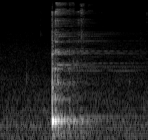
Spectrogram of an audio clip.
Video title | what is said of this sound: এই পরিপাটি অভ্যাস গুলো থাকলেই তবে একটা গৃহিণী পরিপাটি সংসার তৈরি করতে পারবে | শুকনো শুকনো আছে, শুকনো শুকনো খেজুরই ভালো লাগে, একদম শুকনো শুকনো। ঠিক আছে, ঠক ঠক করে আওয়াজ হচ্ছে।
